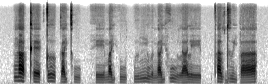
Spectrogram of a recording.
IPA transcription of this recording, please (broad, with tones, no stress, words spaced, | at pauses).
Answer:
ŋaː˥˨p̚kʰɛː˧˩k̚t̪ɤː˥˨ ka˧˥jkʰuː˧˩k̚ | heː˩ma˧˩jhuː˧˩t̚ pɯː˧˥ŋnu˧˩ə̯ŋa˧jfuː˥˨ la˧˥leː˧p̚ | pʰa˥˨wdɯː˥˨jpaː˧˥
